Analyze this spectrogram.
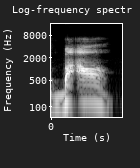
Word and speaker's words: Baal: Actually, the proper pronunciation of Baal is Baal.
